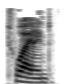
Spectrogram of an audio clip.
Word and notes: twined: British English

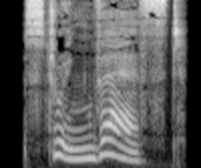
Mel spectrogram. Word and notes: string vest: British English

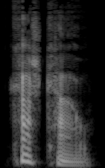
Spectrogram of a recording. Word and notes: cash cow: British English

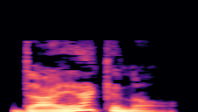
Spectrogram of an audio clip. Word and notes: diaconal: British English

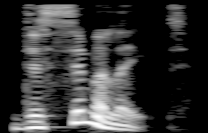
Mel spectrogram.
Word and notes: dissimilate: British English

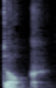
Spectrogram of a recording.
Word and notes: dock: British English

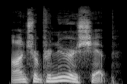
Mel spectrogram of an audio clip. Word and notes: entrepreneurship: American English

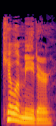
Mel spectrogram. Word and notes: kilometer: British English

